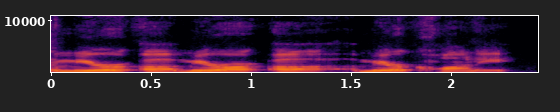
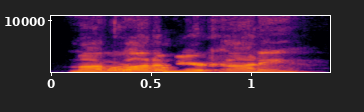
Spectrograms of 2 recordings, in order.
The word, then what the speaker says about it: Makwan Amirkhani: Mike Grundy's dad was in the stands against Amir Kwani. What's the fool's name? Makwan Amirkhani. Thank you. Me and my horrible name pronunciation.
